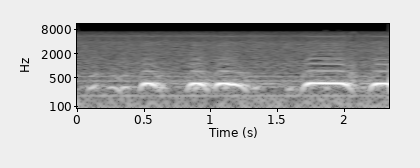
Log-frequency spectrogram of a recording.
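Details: Soft, deep hoots of great horned owls recorded at Starr Ranch, California: short notes in pairs followed by one long hoot and a final clipped one, over a faint steady hum.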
